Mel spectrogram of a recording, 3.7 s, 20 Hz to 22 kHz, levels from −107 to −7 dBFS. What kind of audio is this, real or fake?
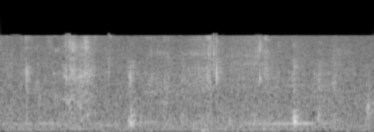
real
